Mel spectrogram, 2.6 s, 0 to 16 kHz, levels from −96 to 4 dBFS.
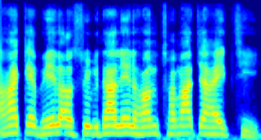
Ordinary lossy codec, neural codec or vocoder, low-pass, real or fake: none; codec, 44.1 kHz, 2.6 kbps, SNAC; 14.4 kHz; fake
